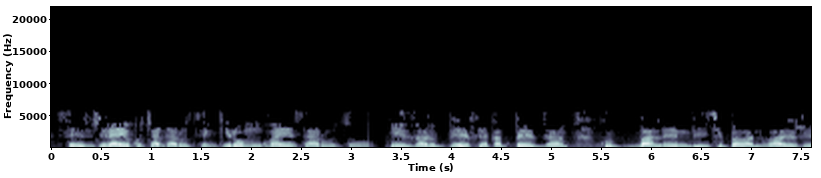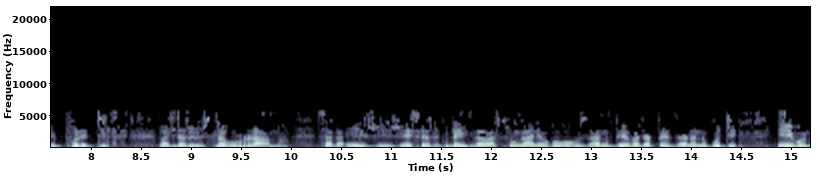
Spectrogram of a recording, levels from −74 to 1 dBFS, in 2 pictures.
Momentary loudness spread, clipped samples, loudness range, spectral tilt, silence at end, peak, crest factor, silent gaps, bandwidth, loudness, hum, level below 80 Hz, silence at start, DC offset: 9 LU; under 0.1%; 2 LU; -6 dB/octave; 0 s; 0 dBFS; 16 dB; none; 5.8 kHz; -17 LUFS; none; -50 dBFS; 0.15 s; under 0.1%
